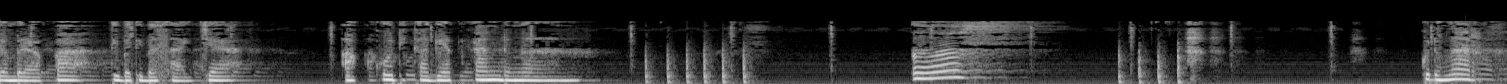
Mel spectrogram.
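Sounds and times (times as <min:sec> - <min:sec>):
speech: 0:00.0 - 0:02.5, 0:03.4 - 0:06.6, 0:14.2 - 0:15.0
knocking on a bedroom door in the middle of the night: 0:06.4 - 0:07.6, 0:11.2 - 0:12.0.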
